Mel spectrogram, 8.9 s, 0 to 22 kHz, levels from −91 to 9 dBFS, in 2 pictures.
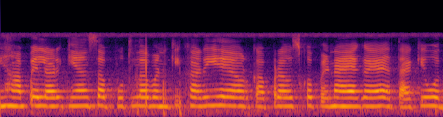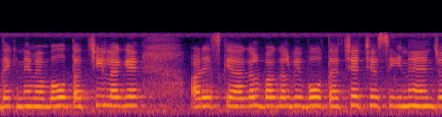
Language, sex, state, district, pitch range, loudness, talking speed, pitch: Hindi, female, Bihar, Patna, 275-285 Hz, -17 LUFS, 210 wpm, 280 Hz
